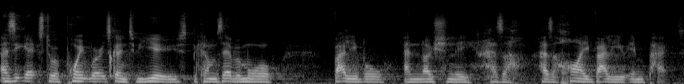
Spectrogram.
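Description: Here is a man with a southern English accent. His voice sits at a medium pitch. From southern England, Portsmouth area; southern England. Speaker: smart cities technologist; conference presenter. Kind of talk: conference talk. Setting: stage with audience. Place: hall. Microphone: lapel.

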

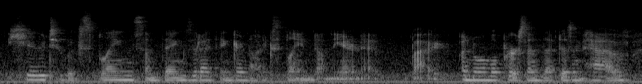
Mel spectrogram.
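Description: There's noticeable background noise. A woman talks at a moderate pace. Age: 30s. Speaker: YouTuber; vlogger. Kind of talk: casual vlog monologue. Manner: hesitant, filler-heavy. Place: home room.

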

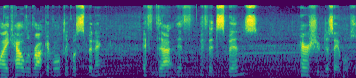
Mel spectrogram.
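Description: There is noticeable background noise as a man with a high pitch speaks in a monotone, flat way, with big swings in loudness and long, frequent pauses. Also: moderate pace. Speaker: gaming YouTuber. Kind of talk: casual gameplay chat. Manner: playful, laughs often.

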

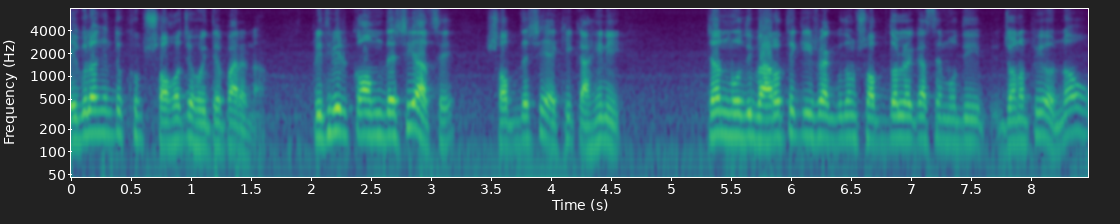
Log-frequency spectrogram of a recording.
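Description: This man has a normal speaking voice. It is fairly high in pitch, with ordinary variation. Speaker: political commentator. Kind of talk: video commentary on news. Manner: conversational.

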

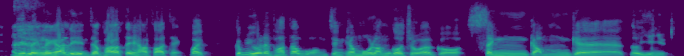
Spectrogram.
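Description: A man speaks at a moderate pace in an animated tone, his pitch swinging very widely. The sound is dry with no echo against a quiet background. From Hong Kong. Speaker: YouTuber and former stunt extra; YouTuber. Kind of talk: casual interview chat. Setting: online call. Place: home room. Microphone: video call.

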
